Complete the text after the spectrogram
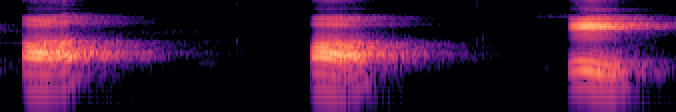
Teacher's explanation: कंठ से डायरेक्ट ध्वनि निकलती है और हम जिस प्रकार से आप बोलकर देखिए ए, मुंह में एक स्पेस हो जाता है, कोई रेस्ट्रिक्शन नहीं रहता, कोई बाधा नहीं रहती, हवा तुरंत बाहर निकलती है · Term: प्योर वोवल्स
